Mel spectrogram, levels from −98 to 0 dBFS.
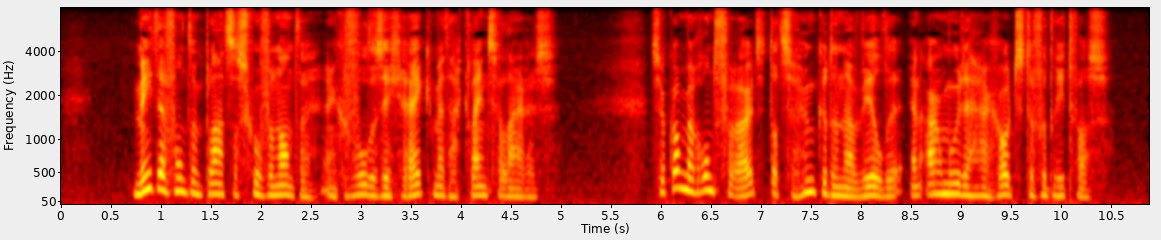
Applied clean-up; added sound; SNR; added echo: none; none; none; none.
